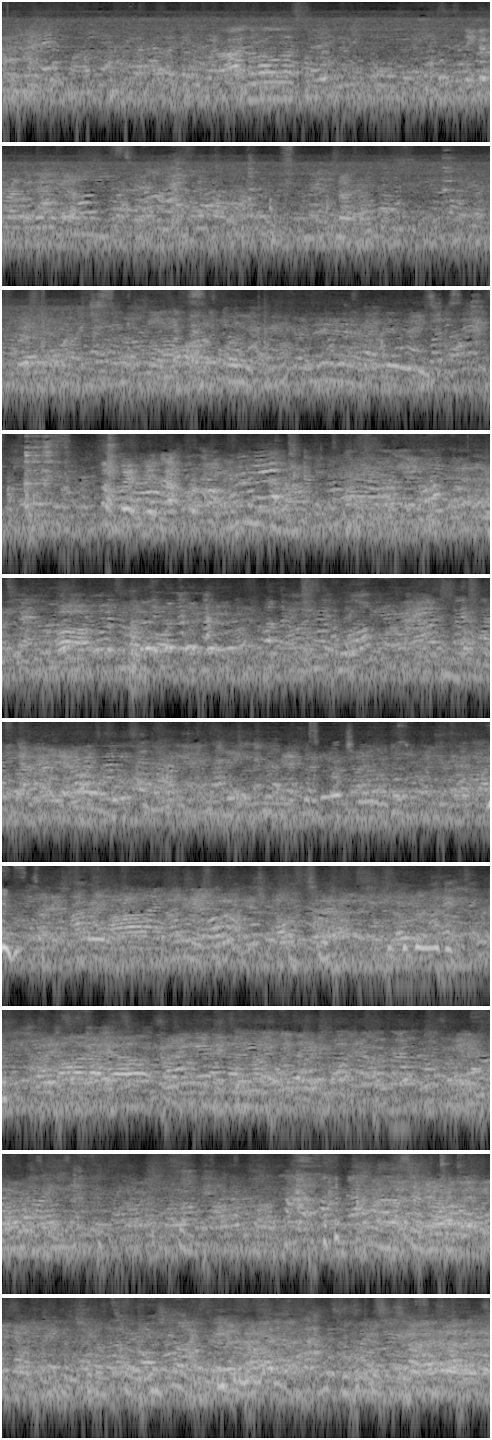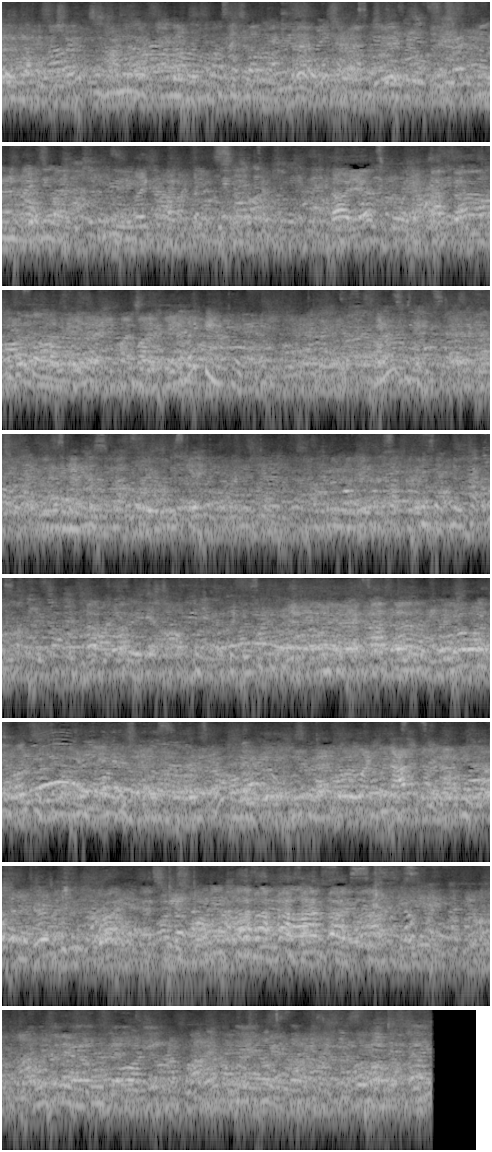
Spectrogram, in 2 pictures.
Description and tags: Atmos of a popular bar in the Western burbs of Melbourne, recorded on an iPhone.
